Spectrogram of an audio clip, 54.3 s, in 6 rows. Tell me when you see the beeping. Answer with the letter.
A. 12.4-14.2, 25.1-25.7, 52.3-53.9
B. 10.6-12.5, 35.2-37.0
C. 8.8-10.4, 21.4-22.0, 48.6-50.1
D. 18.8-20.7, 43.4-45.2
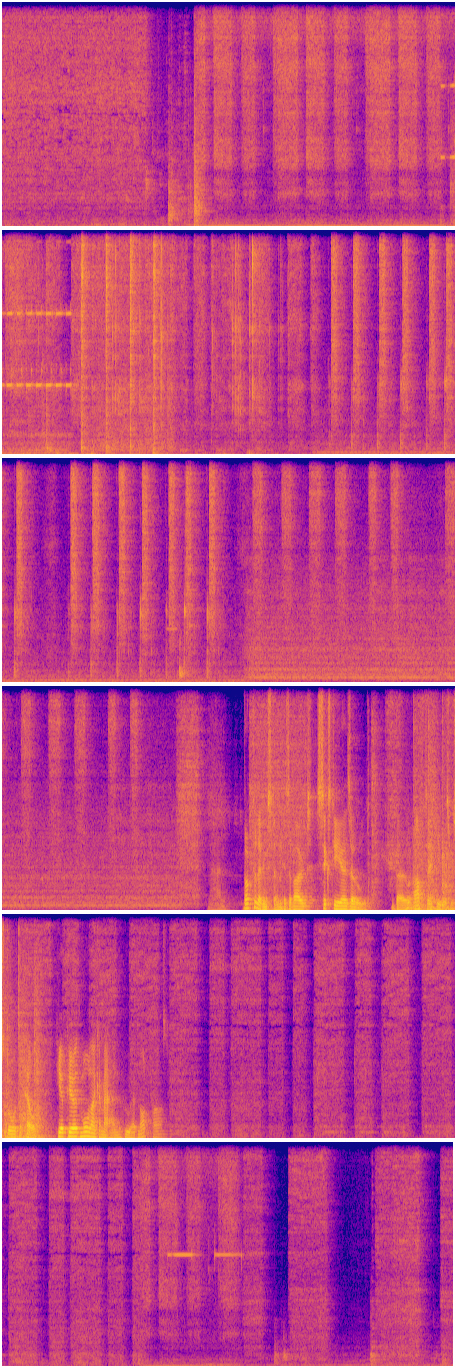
C.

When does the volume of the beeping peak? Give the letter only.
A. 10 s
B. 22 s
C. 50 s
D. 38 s
A.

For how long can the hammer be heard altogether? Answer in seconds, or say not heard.
4 s.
